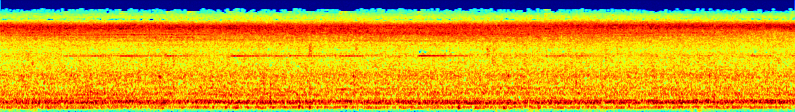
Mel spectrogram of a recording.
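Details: Japanese honey bees fan on a hot day in a constant low, buzzing drone, with a faint thin tone drifting in midway and a steady high whine and hiss throughout.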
